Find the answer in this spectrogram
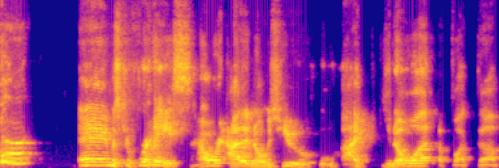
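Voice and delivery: talking in a dog's voice. Acting out what a dog would say on seeing the trainer: voicing the dog. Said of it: "your dog might be like".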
